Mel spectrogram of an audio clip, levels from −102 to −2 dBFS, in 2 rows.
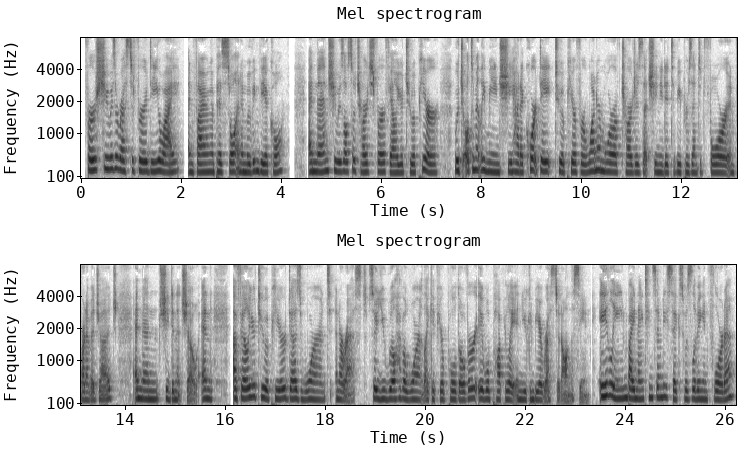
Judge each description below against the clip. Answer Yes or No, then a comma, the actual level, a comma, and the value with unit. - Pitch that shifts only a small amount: Yes, narrow, 2.2 semitones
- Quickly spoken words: Yes, fast, 220 wpm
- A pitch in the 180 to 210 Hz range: Yes, high, 190 Hz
